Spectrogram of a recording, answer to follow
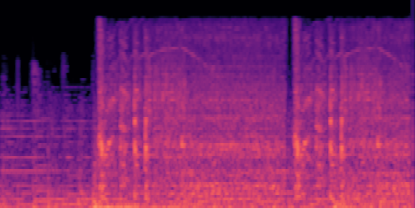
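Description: Sound effect of a car engine starting up about a second in and driving off, over background music.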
